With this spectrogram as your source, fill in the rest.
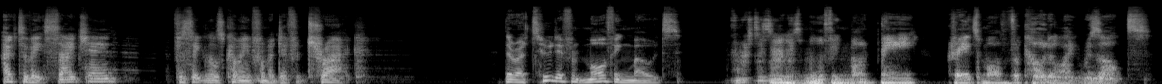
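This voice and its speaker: A man's voice: low-pitched, big pitch swings, moderate pace, breathy edge, voice pushed down, heavily acted. A man whose voice is formant-shifted and vocoder-processed so it sounds artificial and robot-like, reading a scripted rundown of features.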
